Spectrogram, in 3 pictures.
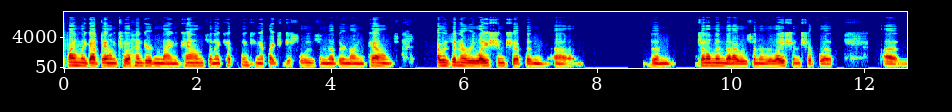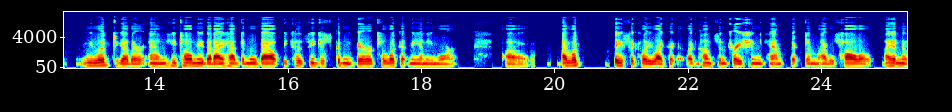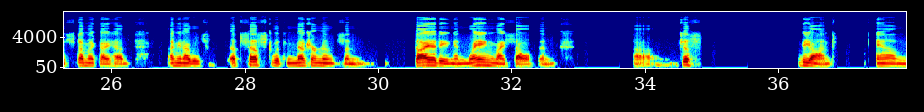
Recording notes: From the 100 Pounders Phone Meeting, 1/20/23.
